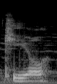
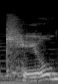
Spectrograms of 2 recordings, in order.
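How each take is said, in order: First: The name has the vowel of 'see'. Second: The name has the vowel of 'day'. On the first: This is how most people say the name. "the way most people will pronounce it" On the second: This is a funny mispronunciation sometimes heard. "I've gotten Kale before, which I think is pretty funny"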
